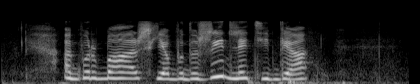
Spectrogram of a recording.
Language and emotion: Russian, positive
